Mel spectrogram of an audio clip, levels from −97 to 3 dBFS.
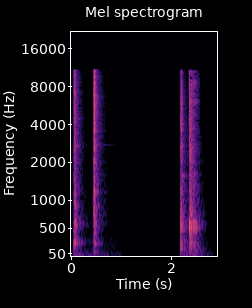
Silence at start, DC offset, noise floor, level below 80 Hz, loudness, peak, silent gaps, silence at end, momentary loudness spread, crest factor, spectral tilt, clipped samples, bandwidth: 0.05 s; under 0.1%; -72 dBFS; -74 dBFS; -33 LUFS; -6 dBFS; 1.09-2.15 s; 0.4 s; 13 LU; 34 dB; 0 dB/octave; under 0.1%; 11.5 kHz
